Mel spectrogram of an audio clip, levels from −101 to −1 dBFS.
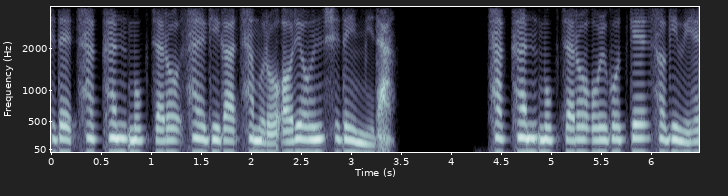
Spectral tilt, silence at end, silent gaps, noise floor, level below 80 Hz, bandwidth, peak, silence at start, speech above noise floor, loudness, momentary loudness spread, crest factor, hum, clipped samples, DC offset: -12.5 dB/octave; 0 s; 3.49-4.23 s; under -90 dBFS; -58 dBFS; 4 kHz; -10 dBFS; 0 s; over 68 dB; -23 LUFS; 8 LU; 14 dB; none; under 0.1%; 0.6%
